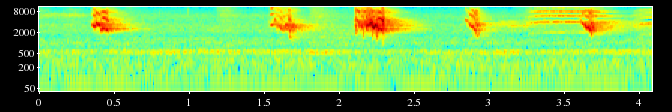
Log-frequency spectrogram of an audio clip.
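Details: Budgerigar breeding pair chirping: five scratchy chirps at uneven intervals, the middle one loudest, one with a brief whistled overtone.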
